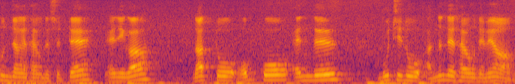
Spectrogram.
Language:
Korean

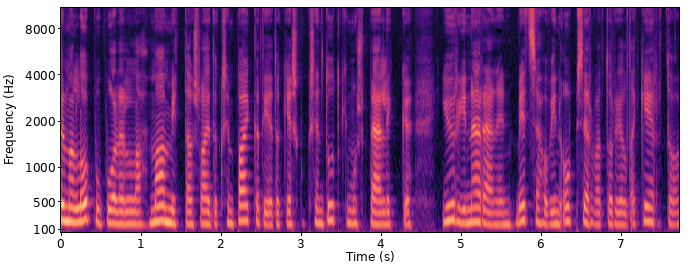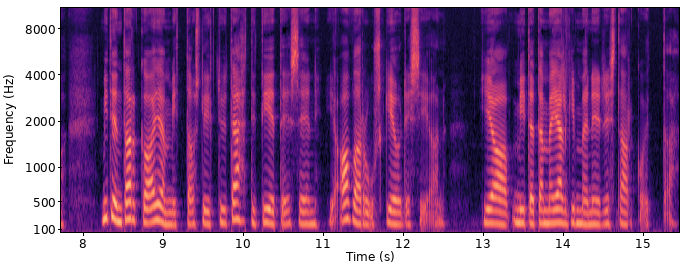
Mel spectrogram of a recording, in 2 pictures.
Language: Finnish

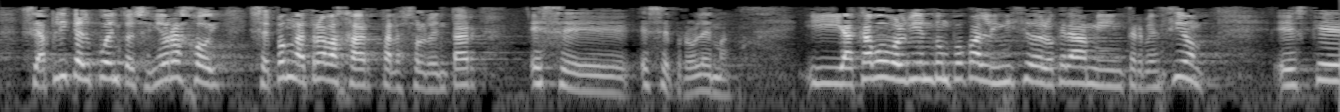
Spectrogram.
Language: Spanish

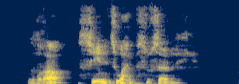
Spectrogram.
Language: Kabyle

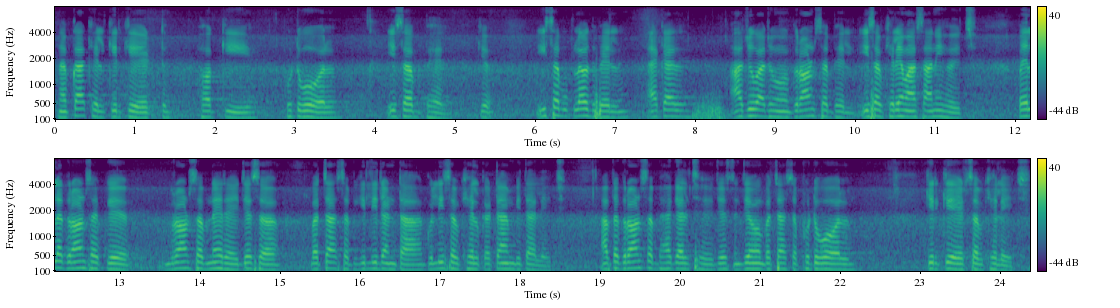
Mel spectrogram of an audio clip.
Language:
Maithili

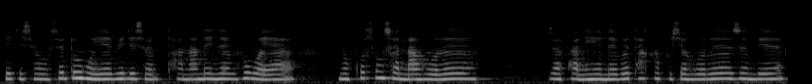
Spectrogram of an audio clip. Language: Bodo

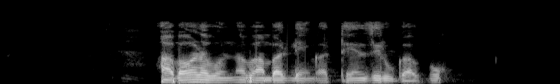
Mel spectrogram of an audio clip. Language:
Ganda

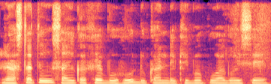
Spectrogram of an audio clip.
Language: Assamese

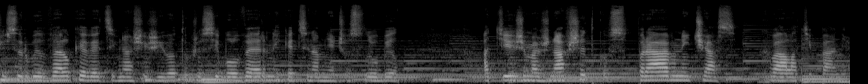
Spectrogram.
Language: Slovak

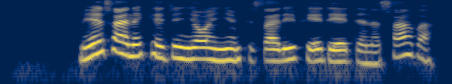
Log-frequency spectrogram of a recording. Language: Hausa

